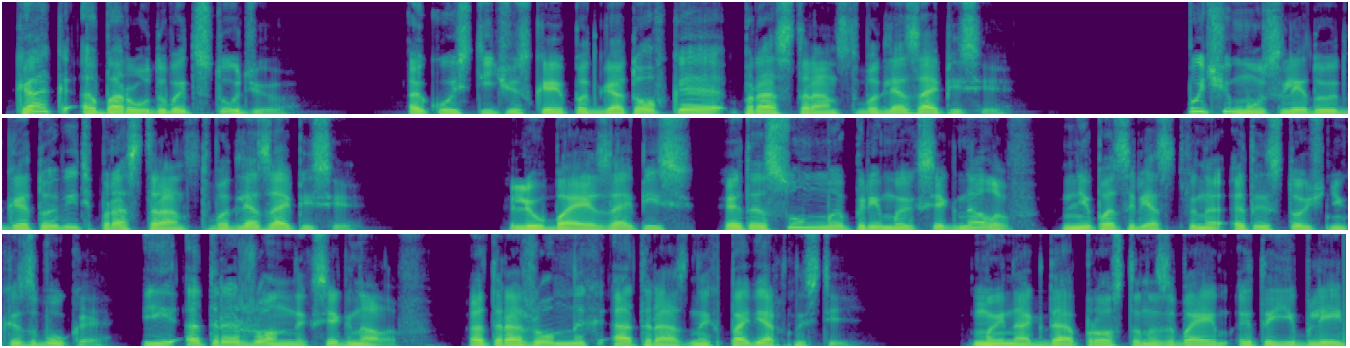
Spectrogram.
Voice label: Elearning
